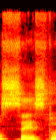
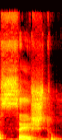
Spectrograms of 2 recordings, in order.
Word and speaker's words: sexto: O que você tem que entender e saber mesmo é que se escreve com X e esse X ele tem um som de S.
